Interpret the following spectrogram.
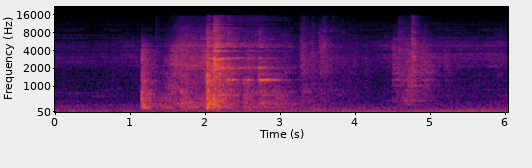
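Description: Hard objects clinking and clattering, with a brief ringing note: a sudden knock about a second in, the loudest clatter about two seconds in, and a fainter clink near the end.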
